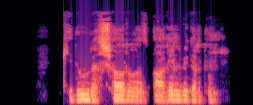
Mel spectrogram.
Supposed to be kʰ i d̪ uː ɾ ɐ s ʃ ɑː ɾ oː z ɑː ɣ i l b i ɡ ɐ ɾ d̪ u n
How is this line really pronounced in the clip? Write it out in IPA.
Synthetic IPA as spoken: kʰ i d̪ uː ɾ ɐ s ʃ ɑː ɾ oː z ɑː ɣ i l b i ɡ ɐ ɾ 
